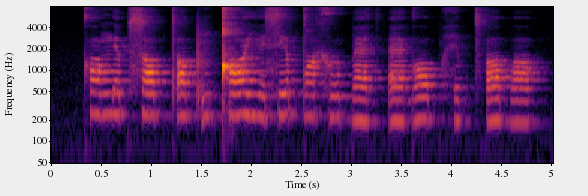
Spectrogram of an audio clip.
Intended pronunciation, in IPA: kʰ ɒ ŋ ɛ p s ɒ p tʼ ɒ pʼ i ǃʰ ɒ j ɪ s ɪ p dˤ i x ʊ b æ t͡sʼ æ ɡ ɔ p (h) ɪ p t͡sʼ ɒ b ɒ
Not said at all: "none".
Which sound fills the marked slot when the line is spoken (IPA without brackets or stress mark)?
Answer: h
